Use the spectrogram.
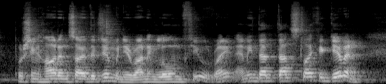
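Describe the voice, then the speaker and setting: A man talking at a very fast pace, with noticeable background noise and audible room echo. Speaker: fitness and biohacking YouTuber. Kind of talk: casual vlog monologue. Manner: animated.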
